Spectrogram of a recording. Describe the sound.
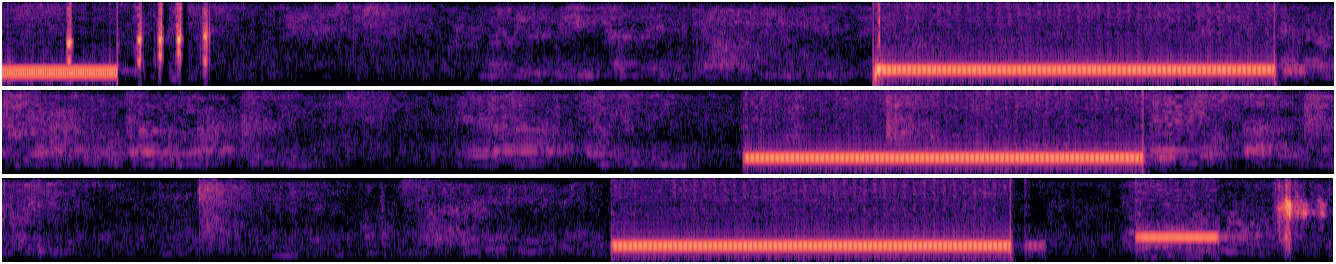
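Ringing tone on a phone line while a call is being transferred: long, steady, mid-pitched tones of about two seconds each, three full ones, separated by near-silent gaps with faint murmurs and brief voice sounds at the end.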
